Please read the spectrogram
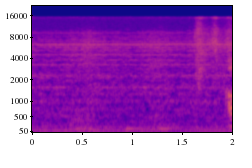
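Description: A steady low hum.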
